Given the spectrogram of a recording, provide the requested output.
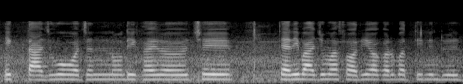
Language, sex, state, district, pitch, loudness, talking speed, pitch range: Gujarati, female, Gujarat, Gandhinagar, 225 Hz, -16 LUFS, 155 wpm, 220-230 Hz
